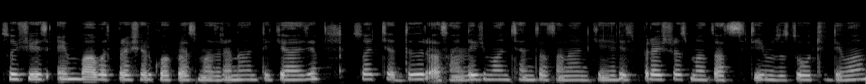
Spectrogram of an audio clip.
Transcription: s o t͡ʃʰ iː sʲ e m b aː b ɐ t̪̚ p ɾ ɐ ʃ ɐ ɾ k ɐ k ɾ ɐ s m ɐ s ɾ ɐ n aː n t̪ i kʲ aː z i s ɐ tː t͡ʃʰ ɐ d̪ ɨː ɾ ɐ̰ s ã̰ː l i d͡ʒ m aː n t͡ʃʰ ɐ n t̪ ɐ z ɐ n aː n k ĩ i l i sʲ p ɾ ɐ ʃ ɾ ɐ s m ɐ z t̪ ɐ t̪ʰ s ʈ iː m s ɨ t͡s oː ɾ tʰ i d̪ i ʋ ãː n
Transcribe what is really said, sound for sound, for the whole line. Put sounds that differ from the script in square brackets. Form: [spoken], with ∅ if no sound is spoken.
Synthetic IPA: s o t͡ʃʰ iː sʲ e m b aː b ɐ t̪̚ p ɾ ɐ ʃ ɐ ɾ k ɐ k ɾ ɐ s m ɐ [z] ɾ ɐ n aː n t̪ i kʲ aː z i s ɐ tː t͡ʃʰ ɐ d̪ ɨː ɾ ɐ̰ s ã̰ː l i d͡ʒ m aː n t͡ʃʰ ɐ n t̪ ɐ [s] ɐ n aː n k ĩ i l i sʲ p ɾ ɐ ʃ ɾ ɐ s m ɐ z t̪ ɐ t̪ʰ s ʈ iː m [z] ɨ t͡s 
